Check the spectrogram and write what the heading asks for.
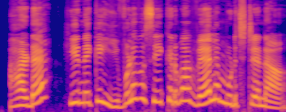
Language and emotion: Tamil, surprised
